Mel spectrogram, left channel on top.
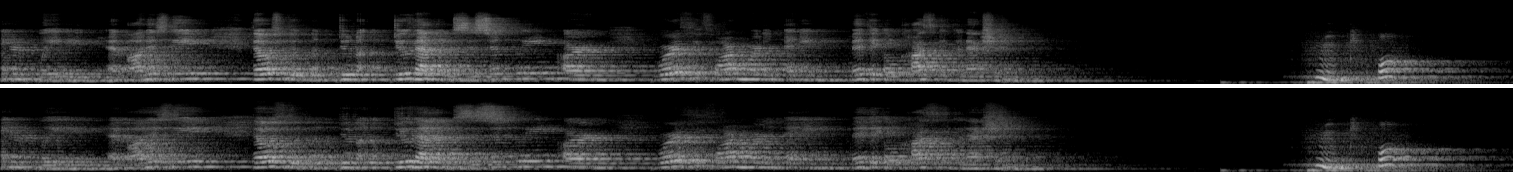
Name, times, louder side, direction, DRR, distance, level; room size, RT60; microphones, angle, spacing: voice 1, 0.0-8.2 8.5-10.2, left 1 dB, 55° left, -4 dB, 6.5 m, -30 dB
voice 2, 13.0-14.1, equal, 10° left, 2 dB, 1.8 m, -28 dB
29.5 x 16.0 x 6.5 m, 2.4 s
head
